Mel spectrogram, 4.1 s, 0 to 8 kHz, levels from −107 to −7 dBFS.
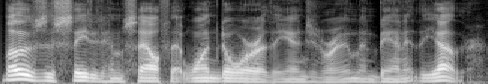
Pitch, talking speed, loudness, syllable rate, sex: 105 Hz, 220 wpm, -20 LUFS, 5.8 syllables/s, male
